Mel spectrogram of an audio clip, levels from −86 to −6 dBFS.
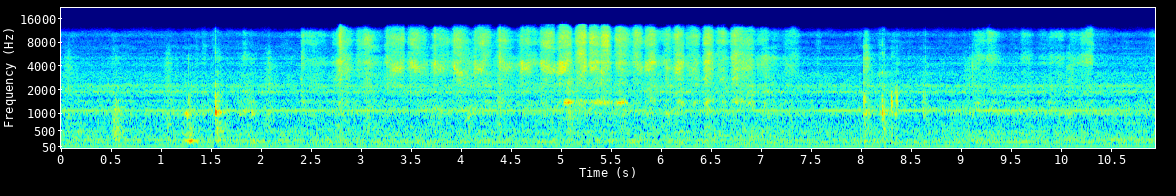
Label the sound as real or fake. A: fake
